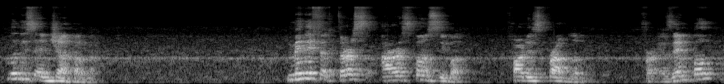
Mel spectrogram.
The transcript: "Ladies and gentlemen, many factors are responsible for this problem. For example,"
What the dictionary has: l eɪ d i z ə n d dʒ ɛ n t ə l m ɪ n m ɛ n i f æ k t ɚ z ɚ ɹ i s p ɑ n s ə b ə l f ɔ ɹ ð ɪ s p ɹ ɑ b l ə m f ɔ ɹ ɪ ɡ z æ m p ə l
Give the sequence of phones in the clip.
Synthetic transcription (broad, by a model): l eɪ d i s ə n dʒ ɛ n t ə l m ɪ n m ɛ n i f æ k t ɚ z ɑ ɹ i s p ɑ n s ə b ə l f ɔ ɹ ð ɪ s p ɹ ɑ b l ə m f ɔ ɹ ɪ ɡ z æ m p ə l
